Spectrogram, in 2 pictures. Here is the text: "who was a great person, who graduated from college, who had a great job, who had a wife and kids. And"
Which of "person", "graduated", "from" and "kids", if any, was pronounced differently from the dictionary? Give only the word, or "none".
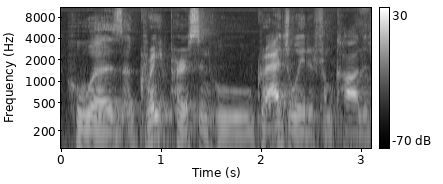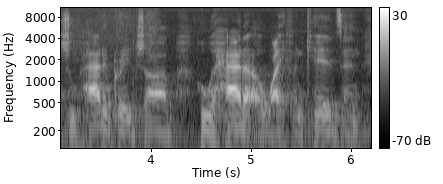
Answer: none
